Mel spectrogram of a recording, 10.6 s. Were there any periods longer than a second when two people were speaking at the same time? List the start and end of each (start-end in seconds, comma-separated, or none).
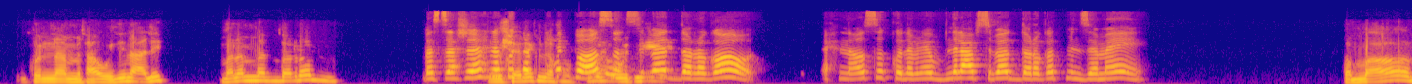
3.7-5.0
